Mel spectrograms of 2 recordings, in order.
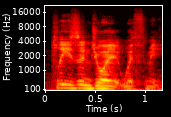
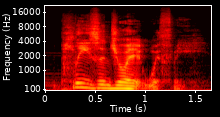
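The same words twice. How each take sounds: First: It sounds like a blunt command. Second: It sounds like a friendly, inviting request.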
